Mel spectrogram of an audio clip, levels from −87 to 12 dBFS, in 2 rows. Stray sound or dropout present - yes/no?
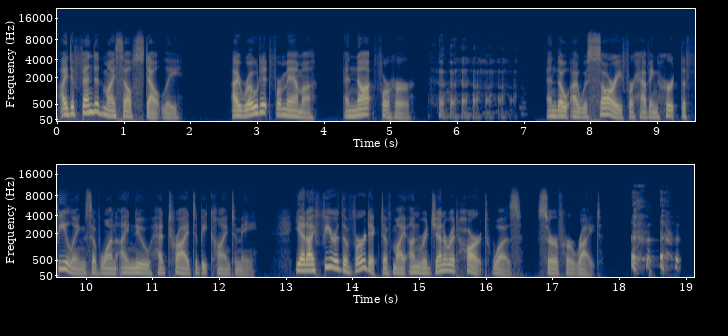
yes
